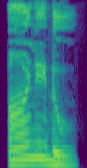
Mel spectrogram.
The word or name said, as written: ಅನಾಡಿ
